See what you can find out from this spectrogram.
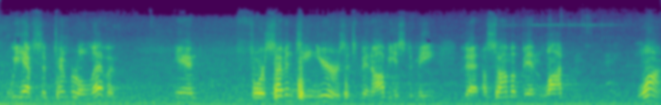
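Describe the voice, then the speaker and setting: Against noticeable background noise, a man talks at a fairly slow pace in a high voice with ordinary pitch variation, big swings in loudness and long, frequent pauses. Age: 70s. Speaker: Vietnam war veteran, activist speaker. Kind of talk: rally speech. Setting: outdoor rally in front of city hall. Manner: impassioned.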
